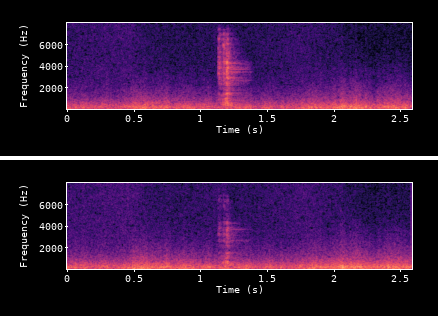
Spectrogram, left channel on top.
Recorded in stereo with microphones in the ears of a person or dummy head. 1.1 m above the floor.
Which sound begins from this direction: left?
A microwave, at 1.1 s.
